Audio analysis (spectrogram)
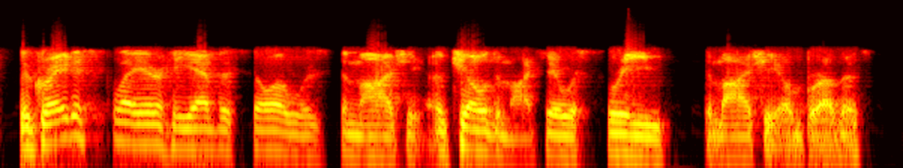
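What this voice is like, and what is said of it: New York accent. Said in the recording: “my New York accent. I don't have a La Jolla accent. I have a New York accent.”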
